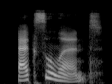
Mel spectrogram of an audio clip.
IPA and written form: ˈɛksələnt (excellent)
